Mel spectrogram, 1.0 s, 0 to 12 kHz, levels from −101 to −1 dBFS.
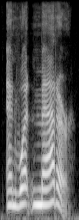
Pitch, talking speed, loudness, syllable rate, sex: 235 Hz, 180 wpm, -13 LUFS, 4.8 syllables/s, female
